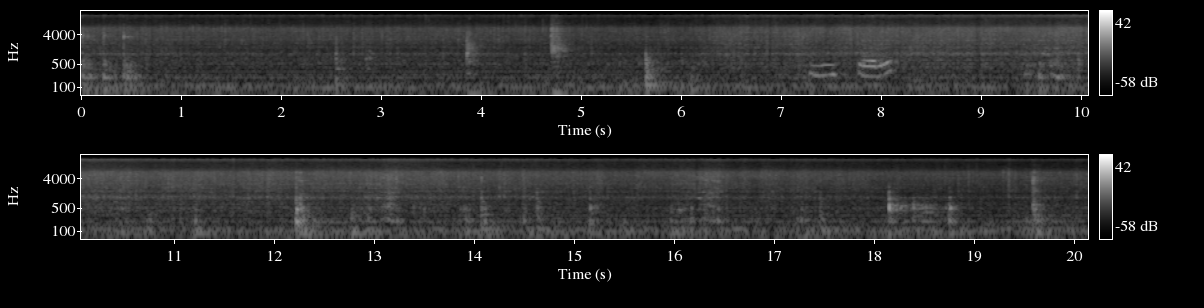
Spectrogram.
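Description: Chopped onions and ginger-garlic paste sizzling in hot oil while being stirred in a nonstick pot, with a steady frying hiss. The metal ladle knocks sharply against the pot several times.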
